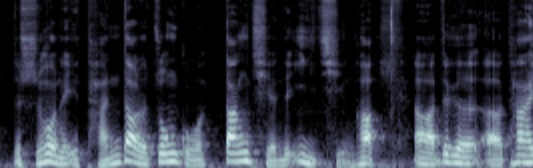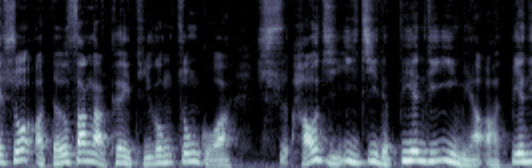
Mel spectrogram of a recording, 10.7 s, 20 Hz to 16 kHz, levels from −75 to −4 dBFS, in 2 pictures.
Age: 50-69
